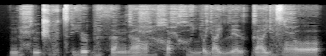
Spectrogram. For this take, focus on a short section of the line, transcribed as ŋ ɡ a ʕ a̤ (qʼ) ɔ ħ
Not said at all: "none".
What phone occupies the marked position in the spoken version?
χ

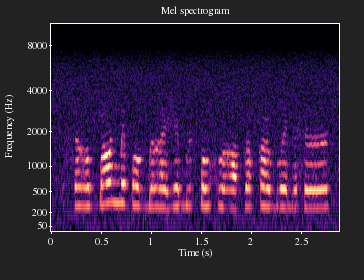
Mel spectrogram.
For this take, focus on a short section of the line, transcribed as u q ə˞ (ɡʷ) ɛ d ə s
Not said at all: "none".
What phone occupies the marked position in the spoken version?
ɡʷ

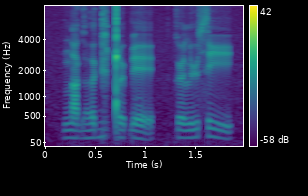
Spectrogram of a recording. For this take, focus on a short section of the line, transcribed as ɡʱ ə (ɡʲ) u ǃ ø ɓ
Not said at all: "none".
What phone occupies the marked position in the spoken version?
ɡʲ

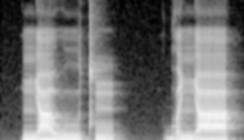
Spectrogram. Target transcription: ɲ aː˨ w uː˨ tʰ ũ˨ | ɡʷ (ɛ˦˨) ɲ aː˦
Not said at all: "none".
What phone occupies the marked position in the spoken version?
ɛ˦˨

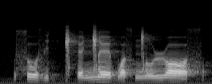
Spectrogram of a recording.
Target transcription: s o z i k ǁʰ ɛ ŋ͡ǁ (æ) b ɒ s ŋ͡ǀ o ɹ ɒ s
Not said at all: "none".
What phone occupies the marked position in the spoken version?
ɛ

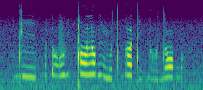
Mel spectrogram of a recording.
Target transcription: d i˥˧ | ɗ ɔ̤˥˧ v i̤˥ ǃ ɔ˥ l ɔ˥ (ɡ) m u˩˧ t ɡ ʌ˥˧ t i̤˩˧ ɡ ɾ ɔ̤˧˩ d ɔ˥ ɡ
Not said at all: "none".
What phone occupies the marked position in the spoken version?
ɡ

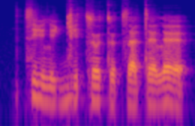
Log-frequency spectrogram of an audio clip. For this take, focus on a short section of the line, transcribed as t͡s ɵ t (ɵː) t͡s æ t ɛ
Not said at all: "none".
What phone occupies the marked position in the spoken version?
ɵ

